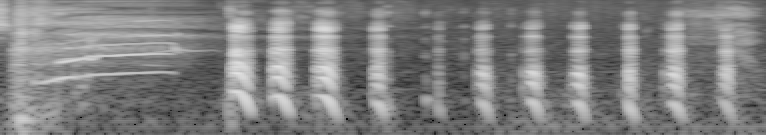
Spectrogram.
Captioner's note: laughing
